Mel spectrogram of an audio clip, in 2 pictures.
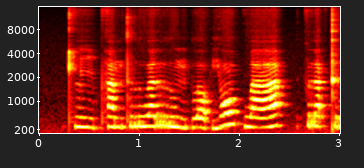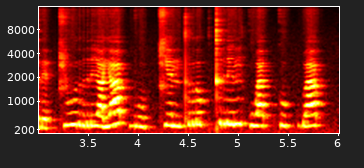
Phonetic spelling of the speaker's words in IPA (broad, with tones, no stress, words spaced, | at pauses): kʰliː˨˩pʰa˧mtru˦˥a̯ ru˨˩n plɔ˨˩ʔjɔː˥˩kwaː˦˥ | kra˦˥k̚tre˨˩ʔt͡ɕuː˥˩ ri˧a̯jaː˥˩p̚buː˨˩k̚ t͡ɕe˧ntro˦˥k̚ tri˥˩nkwa˦˥t̚ ku˦˥k̚ba˥˩p̚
